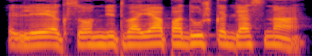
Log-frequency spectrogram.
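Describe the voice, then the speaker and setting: A frantic young brother, raised and urgent, shouting warnings at his sister, as a woman reads him in a storybook. His voice is loud and pleading, and the recording is dry with no room sound. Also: low voice, flat delivery, measured pace, dry recording.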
